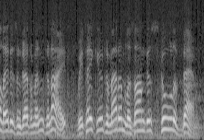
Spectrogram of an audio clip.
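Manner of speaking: ordinary talk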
